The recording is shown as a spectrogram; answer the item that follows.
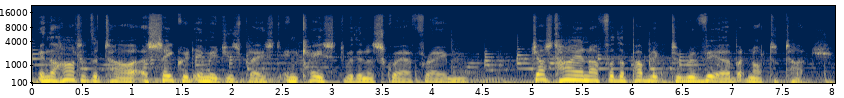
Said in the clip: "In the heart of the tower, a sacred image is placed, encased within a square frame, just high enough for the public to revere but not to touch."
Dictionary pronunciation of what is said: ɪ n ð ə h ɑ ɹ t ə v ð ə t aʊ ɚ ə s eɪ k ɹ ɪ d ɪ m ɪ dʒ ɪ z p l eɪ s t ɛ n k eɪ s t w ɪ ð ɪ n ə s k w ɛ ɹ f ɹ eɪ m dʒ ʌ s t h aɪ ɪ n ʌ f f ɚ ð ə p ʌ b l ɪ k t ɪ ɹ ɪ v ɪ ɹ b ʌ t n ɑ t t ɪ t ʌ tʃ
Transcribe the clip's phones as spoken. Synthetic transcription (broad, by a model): ɪ n ð ə h ɑ ɹ t ə v ð ə t aʊ ɚ ə s eɪ k ɹ ɪ d ɪ m ɪ dʒ ɪ z p l eɪ s t ɛ n k eɪ s t w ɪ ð ɪ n ə s k w ɛ ɹ f ɹ eɪ m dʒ ʌ s t h aɪ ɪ n ʌ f f ɚ ð ə p ʌ b l ɪ k t ɪ ɹ ɪ v ɪ ɹ b ʌ t n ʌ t t ɪ t ʌ tʃ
